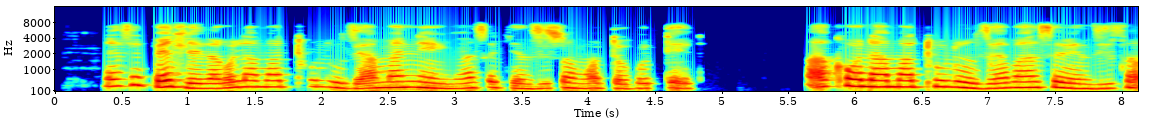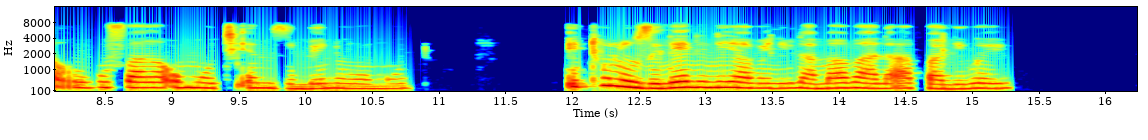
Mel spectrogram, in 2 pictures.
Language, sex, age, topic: North Ndebele, female, 36-49, health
